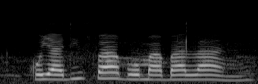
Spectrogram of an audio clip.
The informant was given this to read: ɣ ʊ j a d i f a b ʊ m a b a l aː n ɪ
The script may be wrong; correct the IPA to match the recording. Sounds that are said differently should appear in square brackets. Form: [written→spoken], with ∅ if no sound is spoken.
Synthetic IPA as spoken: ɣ ʊ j a d i f a b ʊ m a b a l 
